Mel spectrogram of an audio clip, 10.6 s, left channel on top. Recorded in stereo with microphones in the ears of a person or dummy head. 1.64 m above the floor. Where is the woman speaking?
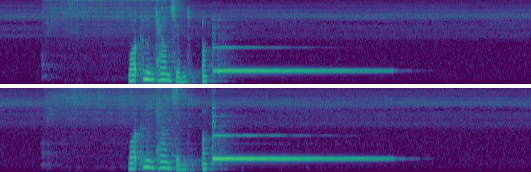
40° left (ahead or behind), 0.8 m.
